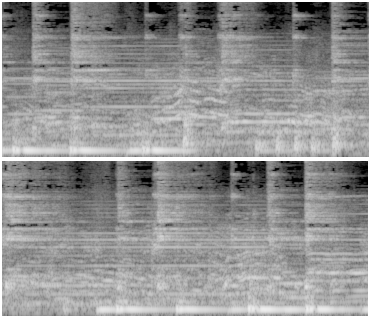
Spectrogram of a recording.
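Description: Devotional kirtan music: jingling metal percussion strikes about twice a second over a drum and a low steady drone.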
